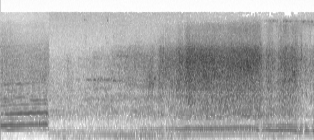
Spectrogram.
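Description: Another rally car engine grows louder as the car approaches.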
